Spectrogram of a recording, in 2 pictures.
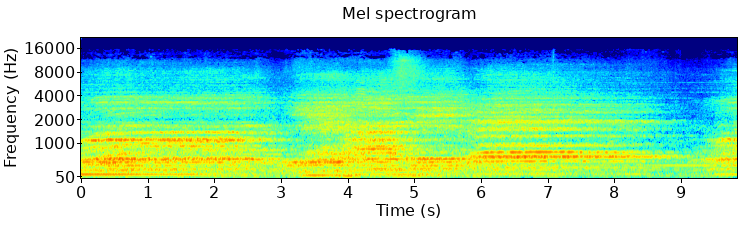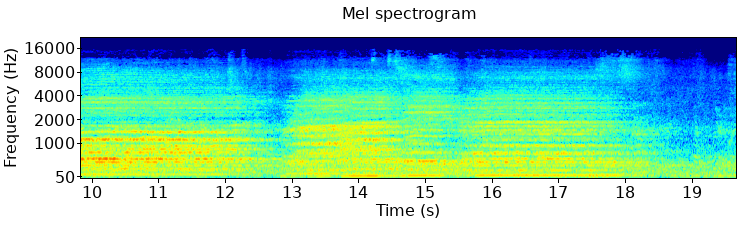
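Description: Church choir singing a hymn in long, held phrases, with low sustained bass notes underneath.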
